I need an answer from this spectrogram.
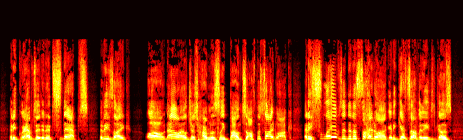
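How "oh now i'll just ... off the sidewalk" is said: over-the-top, big and pompous heroic bravado. Retelling a comic scene where the hero jumps off a building: over-the-top Tick voice. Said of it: "he's always very over the top".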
